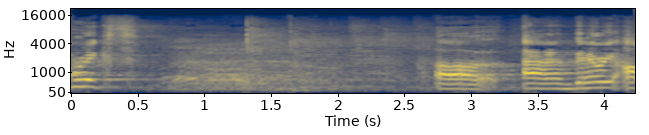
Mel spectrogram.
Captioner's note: audience responding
